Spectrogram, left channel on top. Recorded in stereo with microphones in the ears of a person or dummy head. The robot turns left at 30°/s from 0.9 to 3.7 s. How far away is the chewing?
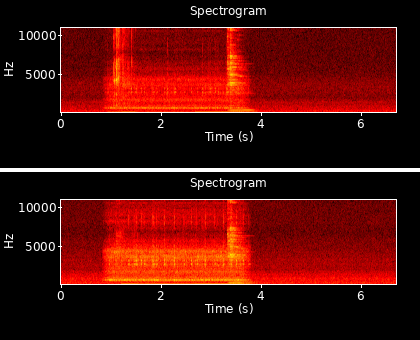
About 1.0 m.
